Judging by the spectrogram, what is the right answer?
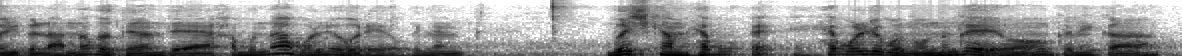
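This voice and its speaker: A man's voice: fairly high pitch, a little mellow, slight background noise. A man in his fifties, a cooking instructor giving a hands-on sushi demonstration, chatty and constantly asking his class to agree.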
